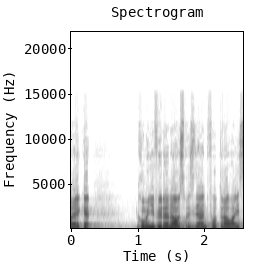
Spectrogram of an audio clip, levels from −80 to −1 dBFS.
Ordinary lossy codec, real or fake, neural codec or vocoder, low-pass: Opus, 32 kbps; real; none; 14.4 kHz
